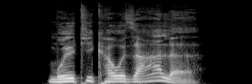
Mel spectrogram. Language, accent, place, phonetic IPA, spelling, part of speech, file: German, Germany, Berlin, [ˈmʊltikaʊ̯ˌzaːlə], multikausale, adjective, De-multikausale.ogg
- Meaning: inflection of multikausal: 1. strong/mixed nominative/accusative feminine singular 2. strong nominative/accusative plural 3. weak nominative all-gender singular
